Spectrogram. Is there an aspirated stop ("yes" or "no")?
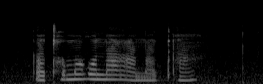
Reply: yes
